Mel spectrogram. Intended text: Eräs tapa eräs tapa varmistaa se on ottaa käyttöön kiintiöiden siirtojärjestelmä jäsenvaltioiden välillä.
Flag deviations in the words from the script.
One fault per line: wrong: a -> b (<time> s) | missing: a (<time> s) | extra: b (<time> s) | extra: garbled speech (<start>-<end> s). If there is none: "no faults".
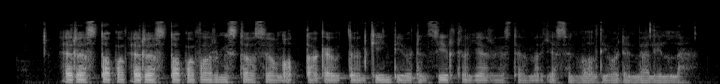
no faults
